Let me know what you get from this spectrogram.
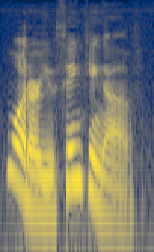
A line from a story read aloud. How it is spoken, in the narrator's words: said irritably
